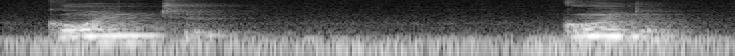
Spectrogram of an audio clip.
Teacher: It sounds like that, and many English-speaking people say it that way. Gonna, and they skip that T sound, and they skip the ing sound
